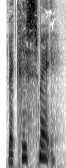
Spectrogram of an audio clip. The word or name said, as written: lakridssmag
